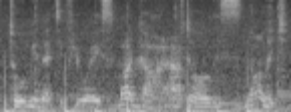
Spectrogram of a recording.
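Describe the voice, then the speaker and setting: A middle-aged man from Nigeria, a cardiologist, telling his story in an interview at a steady, measured pace. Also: on the low side, loud music behind the voice. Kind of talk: interview answers, personal story.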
